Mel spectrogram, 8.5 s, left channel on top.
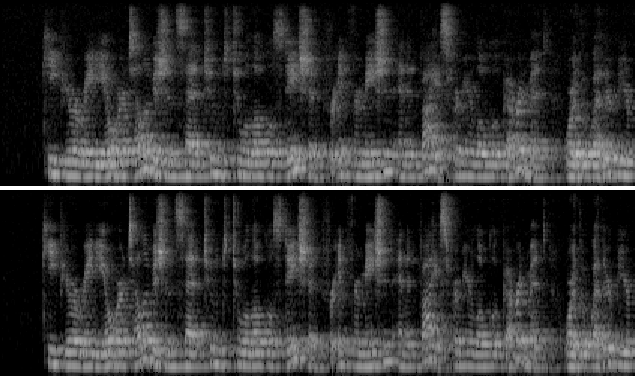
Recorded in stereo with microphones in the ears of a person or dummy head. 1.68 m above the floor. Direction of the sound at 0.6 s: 35° right (ahead or behind).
